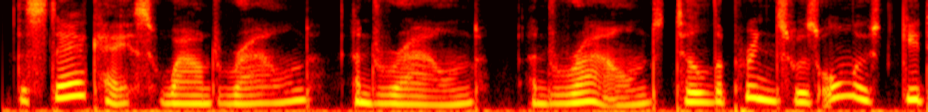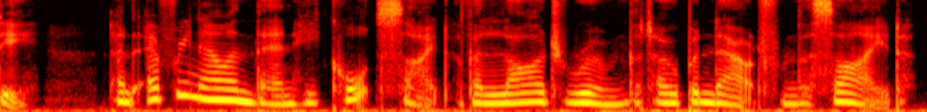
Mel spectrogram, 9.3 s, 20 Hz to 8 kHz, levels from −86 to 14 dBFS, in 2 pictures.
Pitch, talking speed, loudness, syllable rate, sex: 210 Hz, 205 wpm, -20 LUFS, 5.1 syllables/s, female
